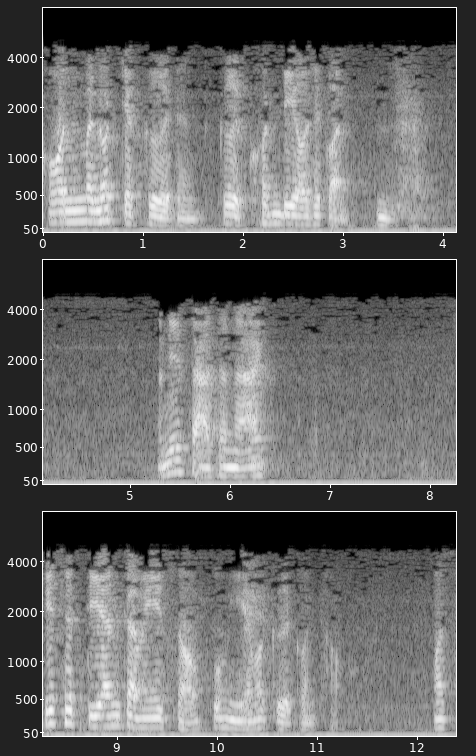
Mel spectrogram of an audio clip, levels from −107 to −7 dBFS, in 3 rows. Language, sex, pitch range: Thai, male, 100-135 Hz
